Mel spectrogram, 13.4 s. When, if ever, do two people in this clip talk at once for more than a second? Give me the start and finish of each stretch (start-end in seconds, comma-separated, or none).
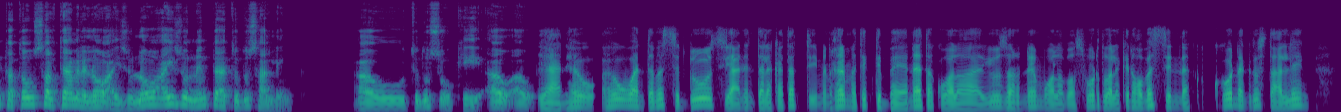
none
